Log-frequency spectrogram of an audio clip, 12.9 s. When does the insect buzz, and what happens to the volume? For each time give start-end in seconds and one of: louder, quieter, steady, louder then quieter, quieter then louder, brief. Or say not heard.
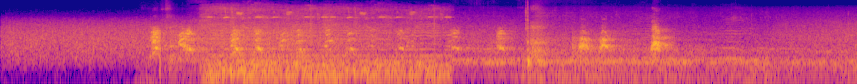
2.8-12.8 quieter.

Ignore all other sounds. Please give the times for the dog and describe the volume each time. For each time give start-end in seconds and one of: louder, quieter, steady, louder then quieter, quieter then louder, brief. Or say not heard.
2.2-10.1 quieter then louder.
